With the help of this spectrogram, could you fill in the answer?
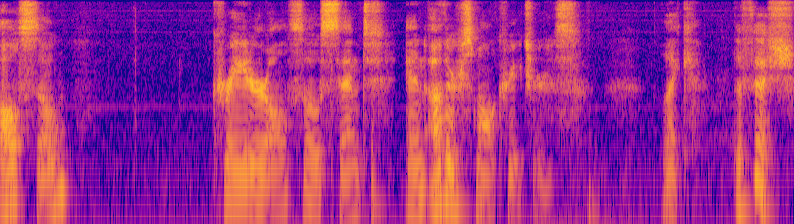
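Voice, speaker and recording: The voice is soft-spoken and somewhat breathy, moving at a very slow pace with long, frequent pauses. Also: man, fairly low pitch for a man. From Canada, Anishinaabe/Ojibway. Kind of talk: storytelling to an audience, educational.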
